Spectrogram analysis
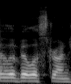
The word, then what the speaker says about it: La Villa Strangiato: there's always this huge debate on how to pronounce it. La Villa Strangiato? How do you say it? I say La Villa Strangiato.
